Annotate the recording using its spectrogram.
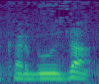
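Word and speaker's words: खरबूज़ा: उसके बाद खरबूजा, जा के नीचे बिंदु लगा हुआ है, उसको हम ध्यान देते पढ़ें खरबूजा।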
